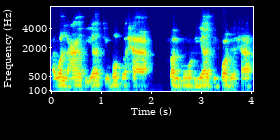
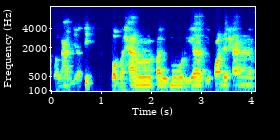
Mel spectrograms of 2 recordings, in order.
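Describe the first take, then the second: First: The words end with a long a, no n. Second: The words end with a sounded n. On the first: The reading stops at that point. "Kalau waqaf" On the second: The reading continues without stopping. "kalau wasal"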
